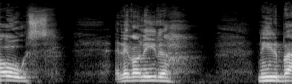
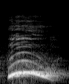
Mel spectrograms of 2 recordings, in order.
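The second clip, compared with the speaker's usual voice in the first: loud, high church-style whoop; 5 dB louder than usual. Real, not acted. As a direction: whoop out mid-prayer. Whooping during prayer over burn.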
